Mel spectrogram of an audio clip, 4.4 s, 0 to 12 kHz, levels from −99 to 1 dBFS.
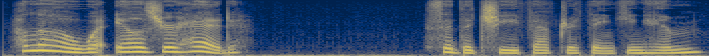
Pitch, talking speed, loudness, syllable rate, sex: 225 Hz, 150 wpm, -16 LUFS, 4.6 syllables/s, female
